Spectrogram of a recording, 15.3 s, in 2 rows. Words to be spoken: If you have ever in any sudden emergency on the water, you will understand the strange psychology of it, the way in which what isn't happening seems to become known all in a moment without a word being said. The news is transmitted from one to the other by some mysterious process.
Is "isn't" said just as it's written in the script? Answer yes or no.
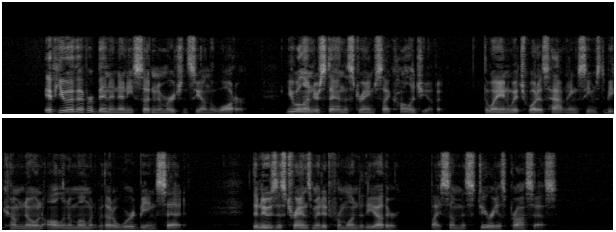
no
